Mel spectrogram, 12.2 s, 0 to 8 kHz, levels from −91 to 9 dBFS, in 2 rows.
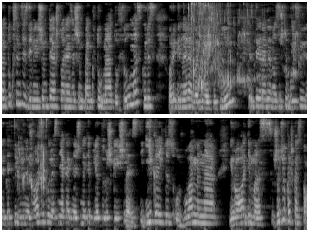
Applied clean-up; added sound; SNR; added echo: classical method WPE with log-MMSE.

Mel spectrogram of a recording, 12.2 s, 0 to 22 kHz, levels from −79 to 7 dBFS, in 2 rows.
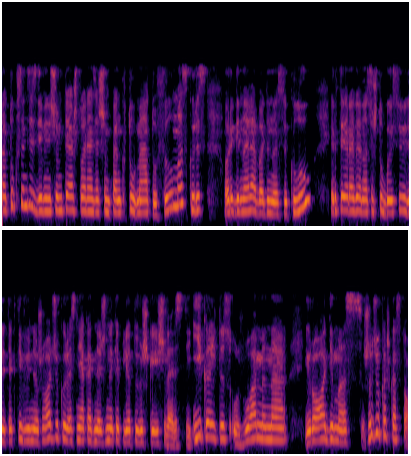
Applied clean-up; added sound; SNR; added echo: none; none; none; none.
